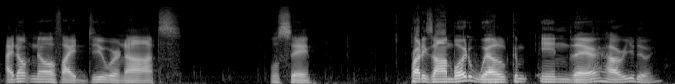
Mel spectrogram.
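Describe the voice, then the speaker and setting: A man with a clear, smooth voice at an ordinary male pitch streams a survival game. He talks casually to his viewers as he plays, with wry, mock-dramatic commentary. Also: a little slow, dry recording. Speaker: live streamer playing a survival video game.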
